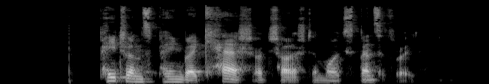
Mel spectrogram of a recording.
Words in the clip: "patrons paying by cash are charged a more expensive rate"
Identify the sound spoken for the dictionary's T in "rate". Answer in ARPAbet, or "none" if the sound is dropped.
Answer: none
